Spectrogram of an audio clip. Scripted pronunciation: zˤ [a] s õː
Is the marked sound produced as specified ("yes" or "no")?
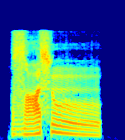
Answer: yes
